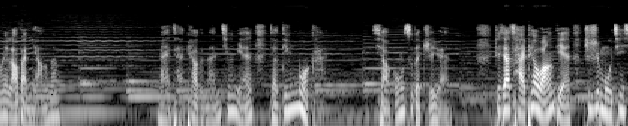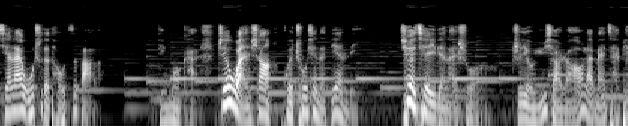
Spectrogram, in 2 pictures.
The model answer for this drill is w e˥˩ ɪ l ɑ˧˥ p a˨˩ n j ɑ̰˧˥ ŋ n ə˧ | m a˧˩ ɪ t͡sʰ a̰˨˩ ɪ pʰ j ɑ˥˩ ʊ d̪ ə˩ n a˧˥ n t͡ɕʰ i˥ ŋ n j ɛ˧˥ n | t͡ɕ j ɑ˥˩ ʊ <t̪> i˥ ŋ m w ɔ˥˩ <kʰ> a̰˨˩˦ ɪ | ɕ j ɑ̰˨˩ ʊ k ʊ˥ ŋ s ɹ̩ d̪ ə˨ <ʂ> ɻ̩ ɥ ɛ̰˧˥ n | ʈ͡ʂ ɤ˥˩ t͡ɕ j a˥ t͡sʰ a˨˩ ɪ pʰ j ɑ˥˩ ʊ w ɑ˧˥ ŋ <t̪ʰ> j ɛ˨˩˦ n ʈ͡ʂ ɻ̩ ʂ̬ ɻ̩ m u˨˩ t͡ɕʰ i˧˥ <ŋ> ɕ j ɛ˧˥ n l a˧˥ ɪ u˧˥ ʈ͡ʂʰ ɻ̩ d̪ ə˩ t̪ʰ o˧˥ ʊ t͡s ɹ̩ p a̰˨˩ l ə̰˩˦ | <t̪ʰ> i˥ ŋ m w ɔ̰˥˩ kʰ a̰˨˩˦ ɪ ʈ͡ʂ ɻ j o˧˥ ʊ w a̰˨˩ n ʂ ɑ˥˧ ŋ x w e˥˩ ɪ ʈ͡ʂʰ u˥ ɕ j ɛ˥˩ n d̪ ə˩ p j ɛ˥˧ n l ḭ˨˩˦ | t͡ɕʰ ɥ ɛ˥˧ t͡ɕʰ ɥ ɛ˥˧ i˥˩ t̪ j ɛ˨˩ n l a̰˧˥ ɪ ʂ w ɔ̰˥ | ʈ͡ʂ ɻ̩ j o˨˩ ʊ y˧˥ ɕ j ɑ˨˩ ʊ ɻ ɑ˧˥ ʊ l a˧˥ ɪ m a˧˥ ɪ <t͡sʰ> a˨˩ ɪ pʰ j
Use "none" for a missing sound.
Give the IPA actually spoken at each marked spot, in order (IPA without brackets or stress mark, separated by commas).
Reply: t̪, kʰ, ʈ͡ʂ, t̪, n, t̪, t͡sʰ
